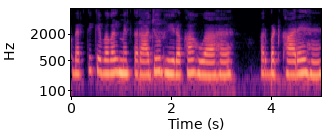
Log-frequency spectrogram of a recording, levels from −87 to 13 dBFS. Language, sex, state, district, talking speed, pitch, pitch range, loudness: Hindi, female, Jharkhand, Garhwa, 155 wpm, 250 Hz, 240-260 Hz, -13 LUFS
